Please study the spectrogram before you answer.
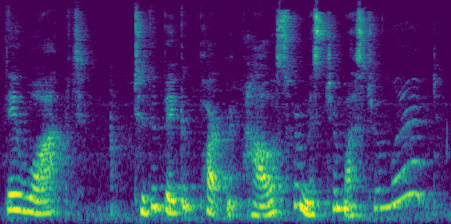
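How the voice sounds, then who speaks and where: A woman reading a children's picture book aloud, with expressive, drawn-out emphasis for young listeners. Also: on the high side. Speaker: storybook reader. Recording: roomy echo, faint background noise.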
